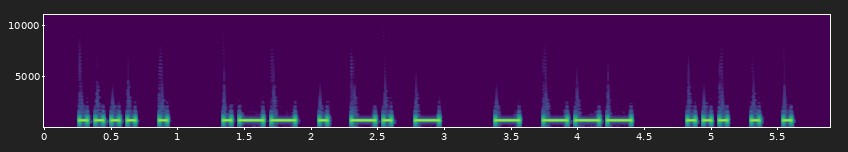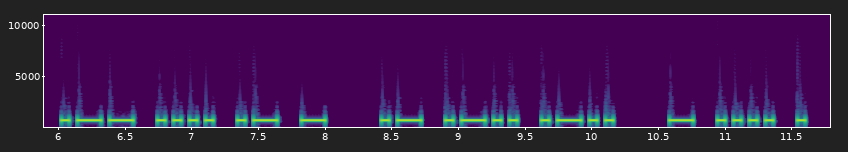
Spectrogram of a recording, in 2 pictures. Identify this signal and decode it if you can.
Morse code, heard as a keyed tone, about 20 wpm, 700 Hz. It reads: HE WENT TO SEE WHAT ALL THE
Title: Sentences with 8-Word Phrases - Spoken Beginning - 20wpm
